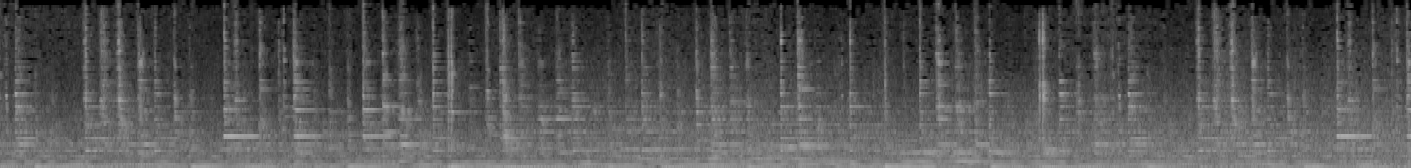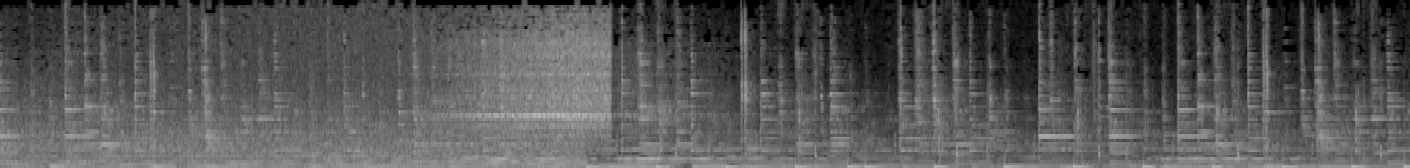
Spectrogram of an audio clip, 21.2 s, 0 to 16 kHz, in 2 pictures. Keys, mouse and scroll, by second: 0.5 click, 0.9 click, 1.8 click, 3.2 click, 4.4 click, 5.5 click, 6.1 click, 6.9 click, 9.0 click, 10.2 click, 11.0 click, 12.2 click, 13.0 click, 14.1 click, 15.1 click, 16.1 click, 18.0 click, 19.4 click.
